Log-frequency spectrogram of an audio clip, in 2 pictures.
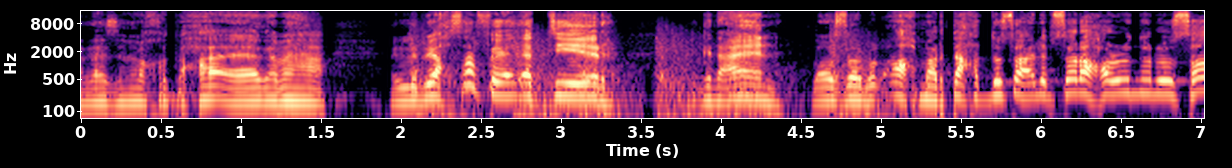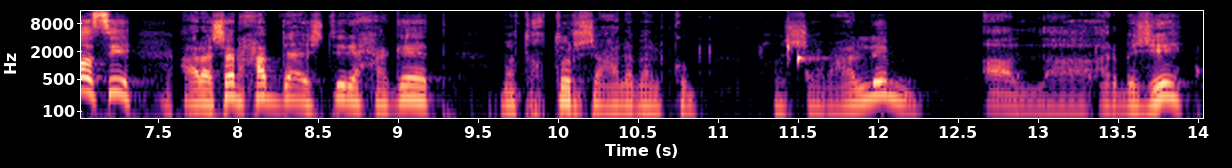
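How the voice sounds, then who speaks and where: A young man with an Egyptian Arabic accent giving excited gameplay commentary as a gaming YouTuber, often shouting and laughing. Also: a little high, fast, slight background noise.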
